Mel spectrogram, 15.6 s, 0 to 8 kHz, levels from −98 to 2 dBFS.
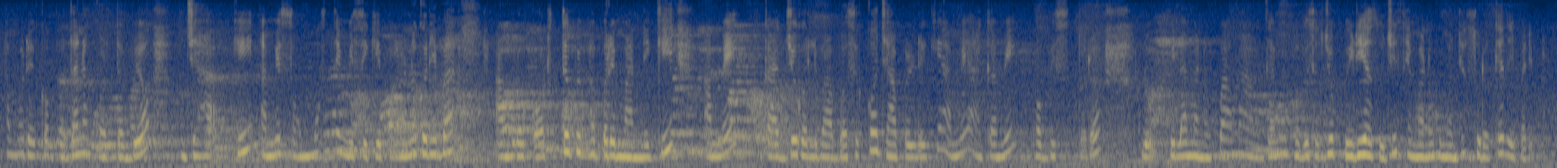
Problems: none marked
